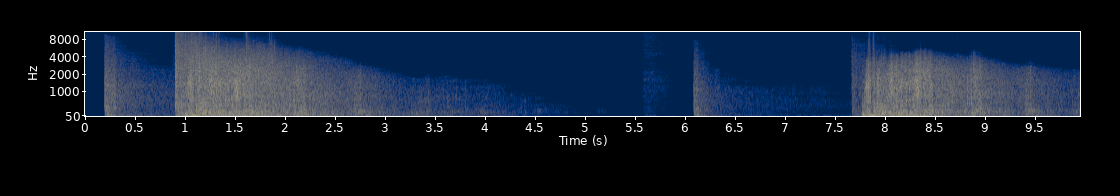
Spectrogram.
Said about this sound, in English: You could use a very crisp explosion sound like this for when it's close to the player, and a very rumbly explosion like this for when the explosion is far away from the player. I did this in my game. Take a listen.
